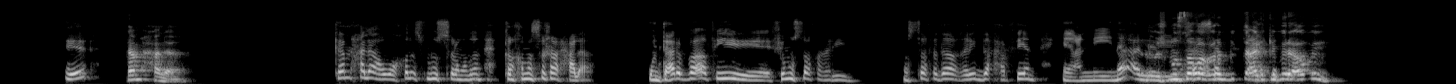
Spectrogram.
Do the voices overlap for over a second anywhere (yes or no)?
yes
